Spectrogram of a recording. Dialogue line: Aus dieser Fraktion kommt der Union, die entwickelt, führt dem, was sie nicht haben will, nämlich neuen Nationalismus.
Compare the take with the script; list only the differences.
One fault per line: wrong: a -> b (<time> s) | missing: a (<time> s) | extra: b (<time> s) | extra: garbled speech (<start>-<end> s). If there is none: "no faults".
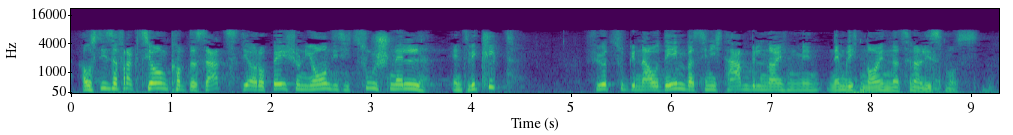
extra: Satz Die Europäische (1.3 s)
extra: sich zu schnell (2.7 s)
extra: zu genau (5.4 s)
